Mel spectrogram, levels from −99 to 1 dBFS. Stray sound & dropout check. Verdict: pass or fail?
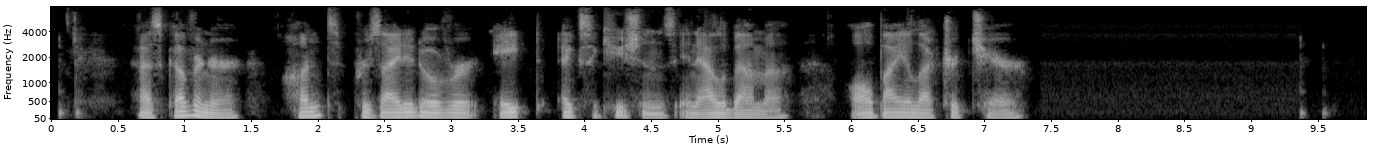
pass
